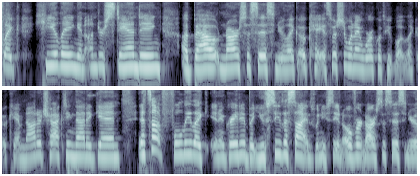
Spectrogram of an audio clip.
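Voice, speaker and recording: A woman's voice: a little high, gravelly, a little mellow, dry recording, clean studio sound. A young adult woman hosting a livestream as a therapist, talking bluntly and swearing freely while answering viewer questions, her voice cracking a little from a long day of talking. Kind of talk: casual livestream talk.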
